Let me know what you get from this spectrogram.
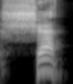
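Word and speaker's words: שֵׁת: Em hebraico, esse nome que na verdade se pronuncia shet significa compensação ou substituição.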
